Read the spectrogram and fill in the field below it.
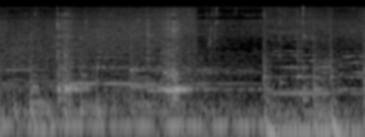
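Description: Sweet malpua batter fries in hot oil in an iron wok, a faint, close sizzle with light scraping and spooning sounds as oil is dribbled over the cakes.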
